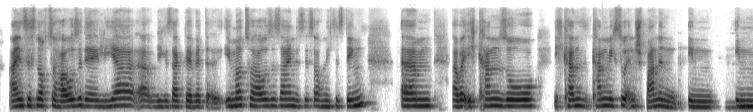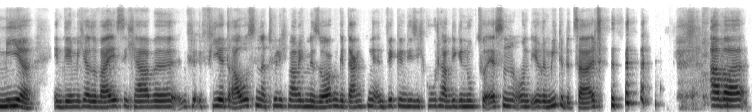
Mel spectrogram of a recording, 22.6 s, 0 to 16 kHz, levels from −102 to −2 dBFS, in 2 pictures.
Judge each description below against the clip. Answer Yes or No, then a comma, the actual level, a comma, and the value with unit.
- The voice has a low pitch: No, high, 205 Hz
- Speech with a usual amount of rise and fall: No, narrow, 2.0 semitones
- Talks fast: No, average, 165 wpm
